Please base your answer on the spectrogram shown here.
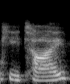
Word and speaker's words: Kitei: Lynne Kitei, pronounced like a key and a tie.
